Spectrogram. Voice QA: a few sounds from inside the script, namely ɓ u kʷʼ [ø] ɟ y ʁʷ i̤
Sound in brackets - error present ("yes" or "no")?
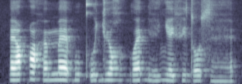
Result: yes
